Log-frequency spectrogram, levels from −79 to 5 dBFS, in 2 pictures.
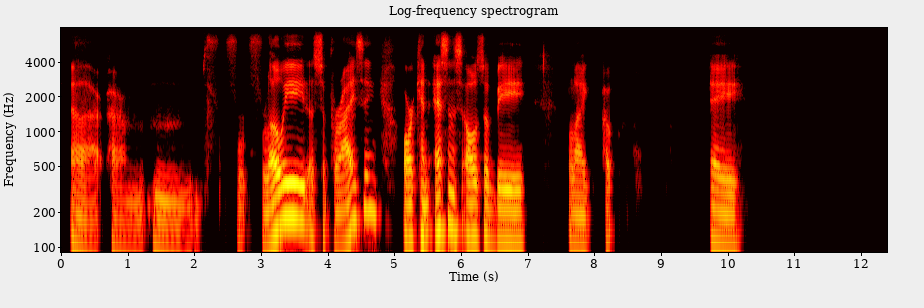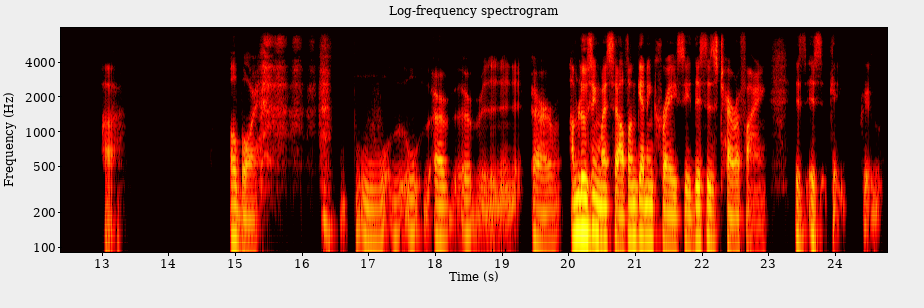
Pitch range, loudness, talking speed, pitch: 95-120 Hz, -26 LUFS, 70 wpm, 110 Hz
